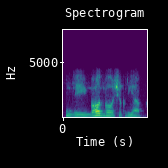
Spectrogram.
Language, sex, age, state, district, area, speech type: Urdu, male, 18-30, Delhi, North East Delhi, rural, conversation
